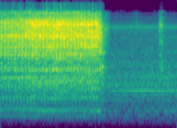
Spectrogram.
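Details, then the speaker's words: Wood lathe turning a spiton-shape hollow form with a bowl gouge: a harsh, rapid rasping scrape that eases off after about a second; tool chatter because the blank is still not quite round. "i'm gonna still hear the chatter so it's not quite round yet and that feels smooth"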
